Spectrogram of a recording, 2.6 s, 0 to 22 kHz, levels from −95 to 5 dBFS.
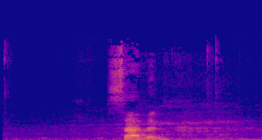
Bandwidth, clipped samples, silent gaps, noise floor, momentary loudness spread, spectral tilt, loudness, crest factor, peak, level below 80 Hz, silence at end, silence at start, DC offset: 16 kHz; under 0.1%; none; -66 dBFS; 24 LU; -4 dB/octave; -34 LUFS; 22 dB; -16 dBFS; -72 dBFS; 0 s; 1.1 s; under 0.1%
